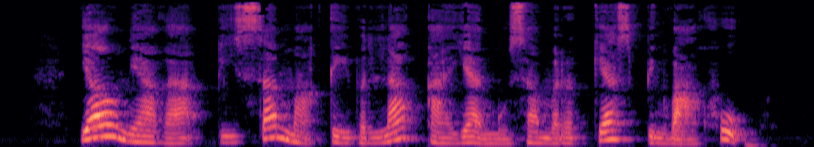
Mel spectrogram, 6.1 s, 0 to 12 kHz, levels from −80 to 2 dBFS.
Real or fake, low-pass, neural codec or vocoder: real; 10.8 kHz; none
